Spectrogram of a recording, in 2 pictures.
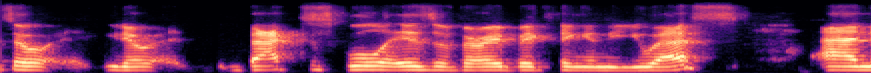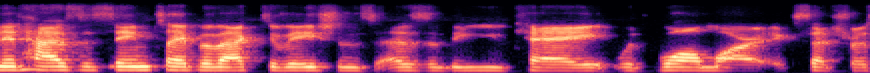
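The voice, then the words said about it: American accent. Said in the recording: “you hear my American accent”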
